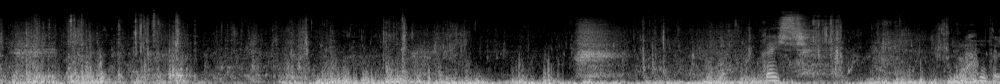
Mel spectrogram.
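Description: Wind buffeting the microphone on an open boat, with repeated knocks and clatter on the wooden deck as a freshly gaffed yellowfin tuna is brought aboard. A brief voice sounds about eight seconds in.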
